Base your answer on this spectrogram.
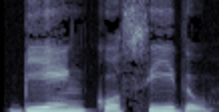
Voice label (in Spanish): "bien Cocido", spanish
